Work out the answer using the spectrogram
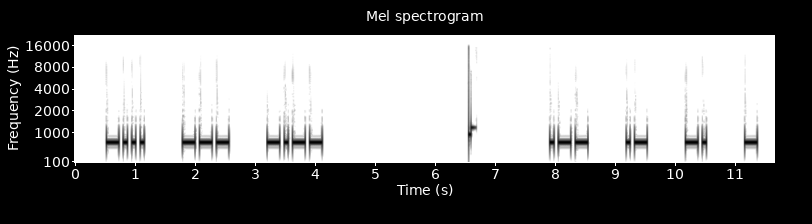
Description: Morse code, heard as a keyed tone, about 17 wpm, spaced as for 10 wpm, 700 Hz. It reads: BOY WANT
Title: 3x Character Spacing - Top 200 Words - 17wpm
